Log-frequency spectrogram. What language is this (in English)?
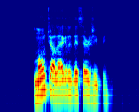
Portuguese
